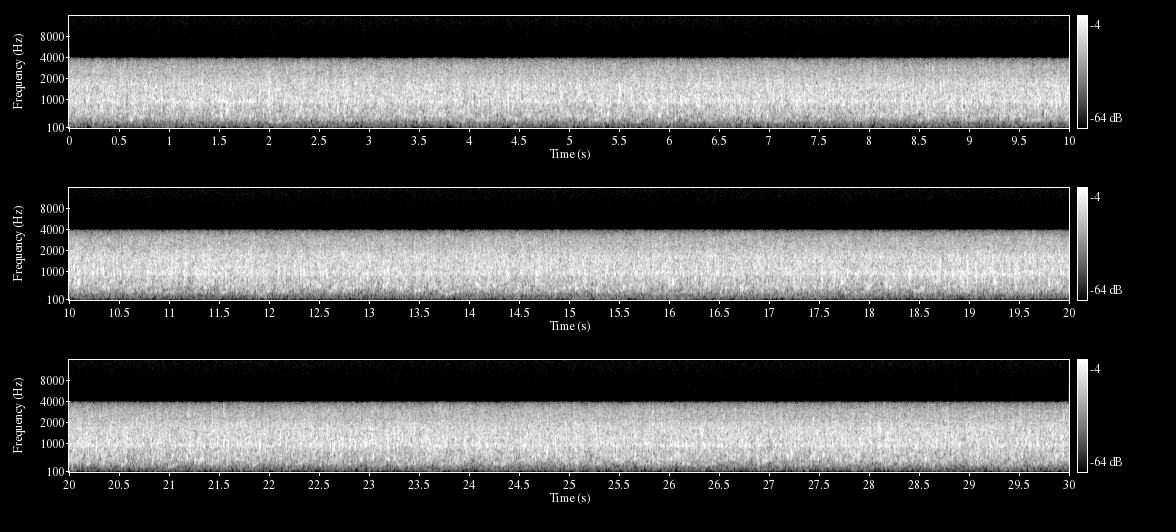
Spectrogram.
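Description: Small rocky forest stream running over stones and little cascades: a steady rush of water that does not change.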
